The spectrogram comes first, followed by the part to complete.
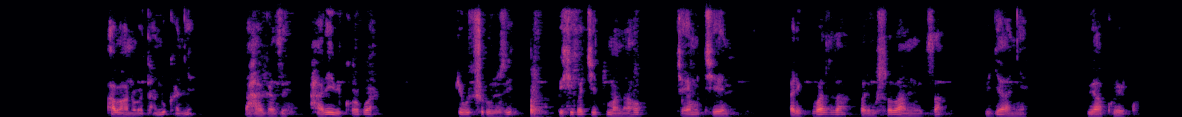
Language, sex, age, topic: Kinyarwanda, male, 36-49, finance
